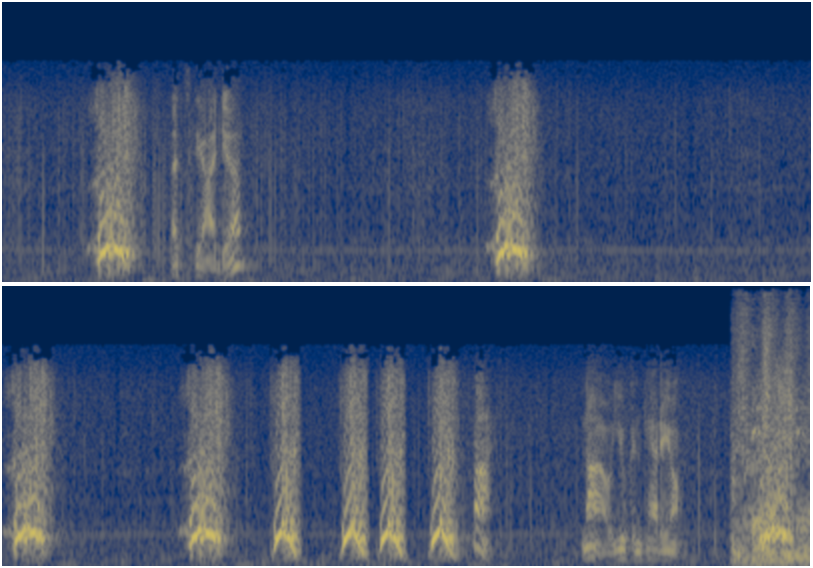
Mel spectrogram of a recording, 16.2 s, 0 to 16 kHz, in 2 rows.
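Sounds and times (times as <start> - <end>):
person sneezing: 0.9 - 1.4, 4.8 - 5.4, 8.1 - 8.7, 9.9 - 12.8
speech: 1.7 - 2.6, 13.9 - 15.0, 15.6 - 16.1.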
